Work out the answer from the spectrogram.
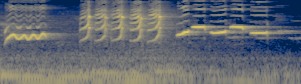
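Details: Masked laughingthrush (Poksay Hongkong) singing energetically: first a wavering, trilled whistle, then four quick upswept notes in a rhythmic series, then bright level whistles alternating between two pitches. A faint low hum sits underneath.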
